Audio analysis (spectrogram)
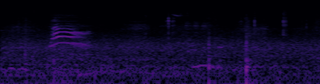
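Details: Cat out in the freezing winter, struggling and in need of warmth: one strong rising-then-falling meow at under a second, followed by quiet ticks and faint background rumble.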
